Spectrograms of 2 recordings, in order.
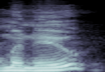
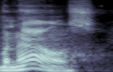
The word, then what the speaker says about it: Manaus: city in Brazil, Manaus, but he said like Manu, and I was like, how do you not know it's pronounced Manaus?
